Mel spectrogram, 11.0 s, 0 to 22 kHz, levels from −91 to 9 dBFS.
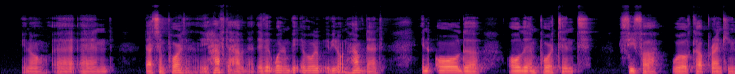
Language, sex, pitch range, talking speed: Hebrew, male, 80-100 Hz, 165 wpm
